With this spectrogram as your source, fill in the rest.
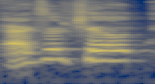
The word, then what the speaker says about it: Xochitl: I said, isn't it right that Exochilt is an acceptable secondary pronunciation for the Mexican way you say Xochitl? Isn't it right that both those count in Mexico?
